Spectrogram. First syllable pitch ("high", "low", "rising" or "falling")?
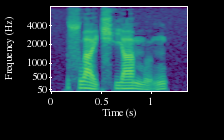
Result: falling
